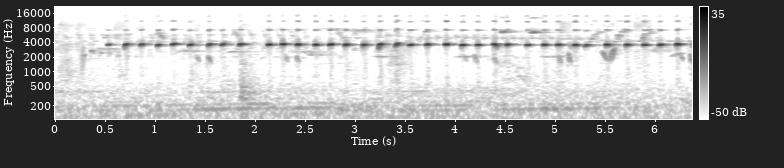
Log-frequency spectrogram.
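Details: Drongo from Indonesia rolling out a long, steady series of identical crisp notes, about three per second, a high even chatter with faint extra chirps woven in near the end.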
